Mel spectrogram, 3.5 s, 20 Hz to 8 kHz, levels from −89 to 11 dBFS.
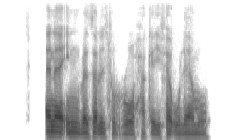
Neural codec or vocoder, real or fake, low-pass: none; real; 7.2 kHz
